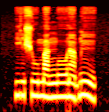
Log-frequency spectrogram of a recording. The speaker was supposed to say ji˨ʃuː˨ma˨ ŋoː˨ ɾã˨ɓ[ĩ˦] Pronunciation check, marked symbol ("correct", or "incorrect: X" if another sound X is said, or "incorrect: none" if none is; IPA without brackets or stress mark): incorrect: ĩ˦˨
